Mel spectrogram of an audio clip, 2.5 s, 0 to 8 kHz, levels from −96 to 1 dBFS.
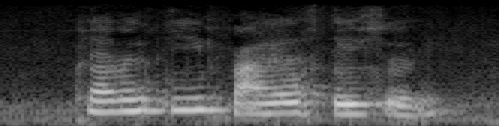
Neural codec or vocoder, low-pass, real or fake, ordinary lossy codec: codec, 16 kHz, 2 kbps, FreqCodec, larger model; 7.2 kHz; fake; none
